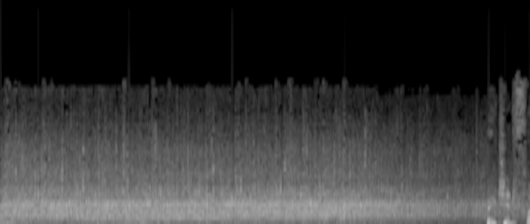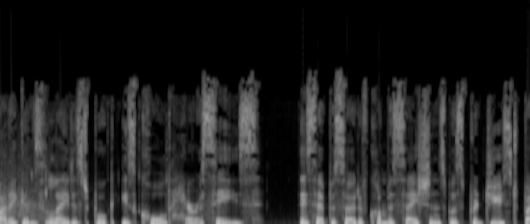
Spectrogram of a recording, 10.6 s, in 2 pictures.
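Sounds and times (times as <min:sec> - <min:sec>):
audience applause: 0:00.0 - 0:06.0
speech: 0:04.9 - 0:10.5.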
